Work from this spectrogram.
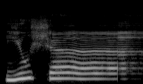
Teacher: the tasadum or the collision of the sakin letter qaf was either weak or missing. That's why the letter is pronounced with a weak sound to such a degree that it may not even be heard.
